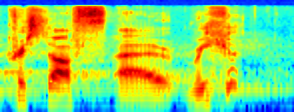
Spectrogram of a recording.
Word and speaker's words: Christoph Rieche: And Christoph Rieche.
